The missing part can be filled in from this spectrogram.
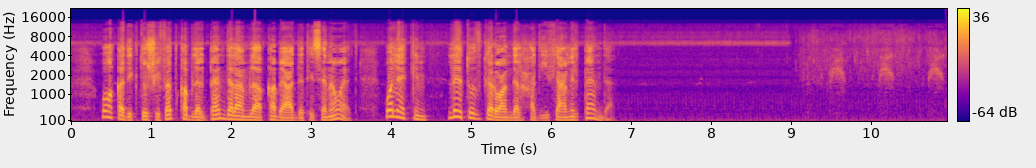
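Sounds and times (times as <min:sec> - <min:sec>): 
steady hiss: 0:00.0 - 0:10.9
speech: 0:00.4 - 0:06.9
Mandarin duck calling: 0:09.4 - 0:10.9.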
